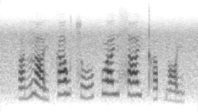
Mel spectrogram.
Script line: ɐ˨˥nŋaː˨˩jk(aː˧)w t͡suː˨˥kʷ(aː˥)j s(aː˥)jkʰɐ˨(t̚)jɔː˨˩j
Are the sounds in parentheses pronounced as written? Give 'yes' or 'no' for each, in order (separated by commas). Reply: no, yes, yes, no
